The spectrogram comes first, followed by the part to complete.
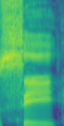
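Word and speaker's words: ثاء: letter gonna be the sa has three dots and the pronunciation of sa is the don't make whistle sound and the sub pronounced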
